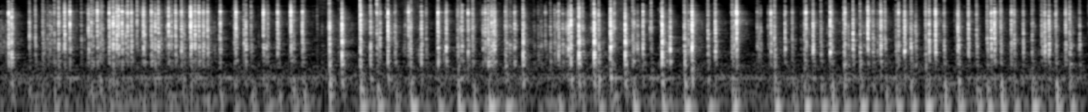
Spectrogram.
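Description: Fingertips of both hands type rapidly on a white full-size plastic mechanical computer keyboard. A dense, uneven stream of sharp, bright clicks and clacks sounds, each keystroke dying away almost instantly, with occasional louder bursts as the pace picks up.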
